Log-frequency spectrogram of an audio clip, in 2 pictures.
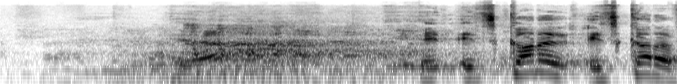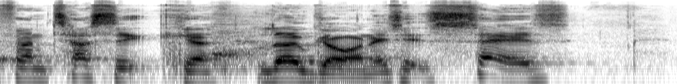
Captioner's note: laughter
